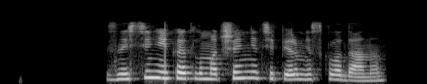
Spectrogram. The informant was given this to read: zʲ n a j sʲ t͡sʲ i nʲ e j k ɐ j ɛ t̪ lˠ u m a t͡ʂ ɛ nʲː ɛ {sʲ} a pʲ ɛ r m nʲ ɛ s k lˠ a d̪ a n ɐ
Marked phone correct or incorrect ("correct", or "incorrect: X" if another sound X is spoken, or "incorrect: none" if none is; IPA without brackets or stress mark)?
incorrect: t͡sʲ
